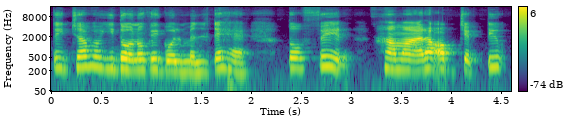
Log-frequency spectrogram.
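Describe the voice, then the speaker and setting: Chatty woman tutor, higher voice. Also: measured pace, a bit bright. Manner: chatty, keeps checking "theek hai?" and uses everyday examples. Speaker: exam-prep tutor. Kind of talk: casual spoken lesson.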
